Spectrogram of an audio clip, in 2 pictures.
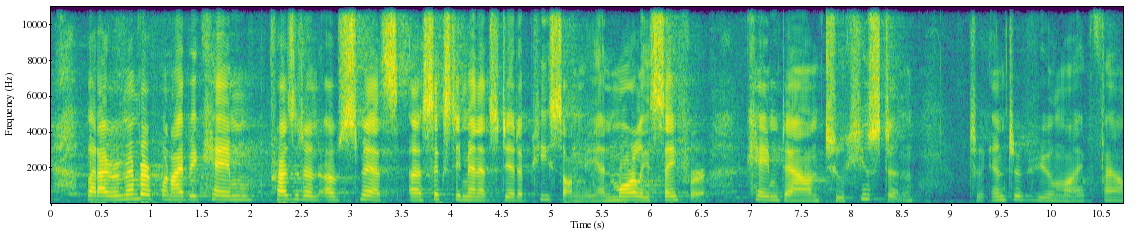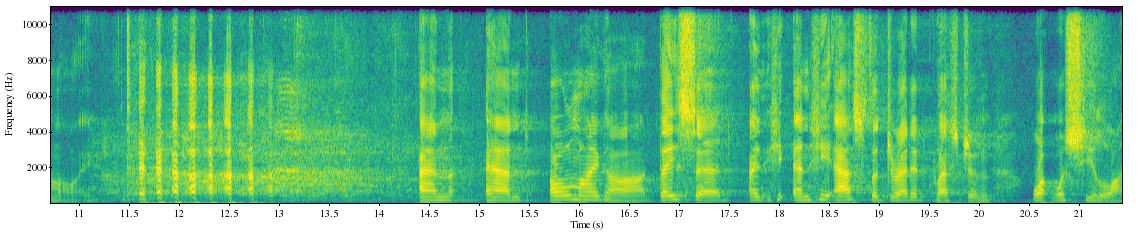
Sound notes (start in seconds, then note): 11.2 laughter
